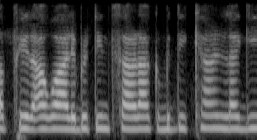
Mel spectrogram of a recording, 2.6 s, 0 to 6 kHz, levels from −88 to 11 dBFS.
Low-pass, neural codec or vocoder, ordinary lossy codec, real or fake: 5.4 kHz; codec, 16 kHz in and 24 kHz out, 1 kbps, XY-Tokenizer; MP3, 48 kbps; fake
